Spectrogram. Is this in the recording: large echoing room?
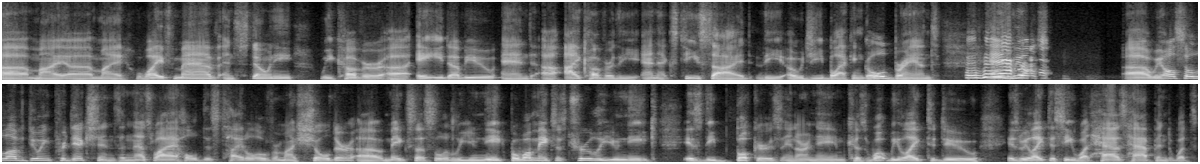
no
